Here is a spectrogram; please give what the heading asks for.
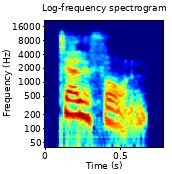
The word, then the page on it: telephone: Indian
